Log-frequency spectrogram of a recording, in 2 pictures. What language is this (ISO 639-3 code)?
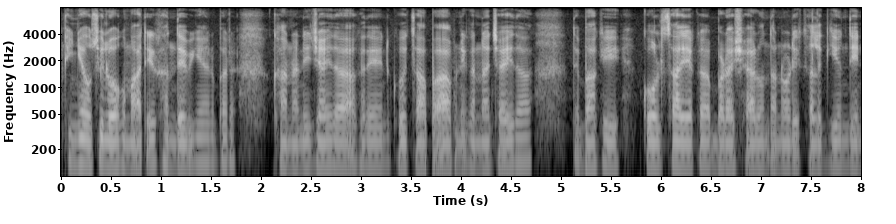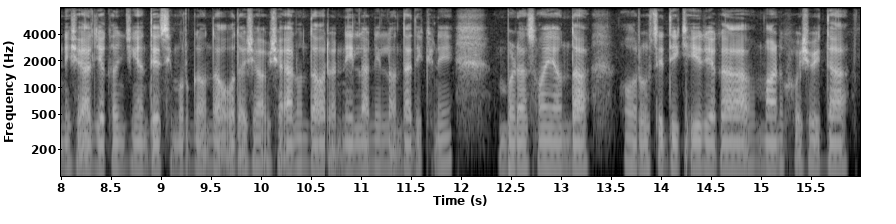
doi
